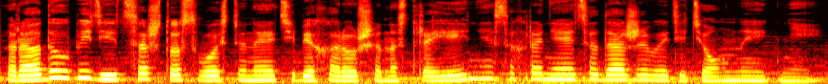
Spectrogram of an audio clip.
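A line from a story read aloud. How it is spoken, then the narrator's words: Flat, colorless voice. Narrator (Russian): ровным бесцветным голосом произнесла фейская королева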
